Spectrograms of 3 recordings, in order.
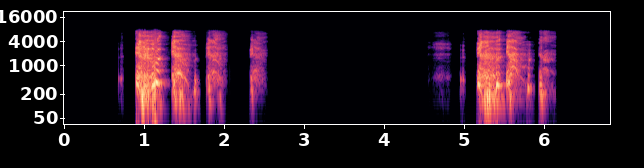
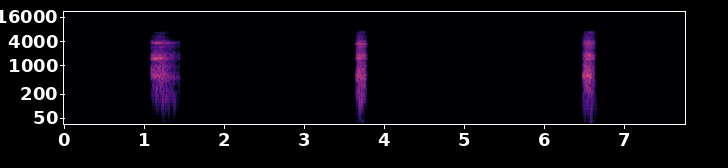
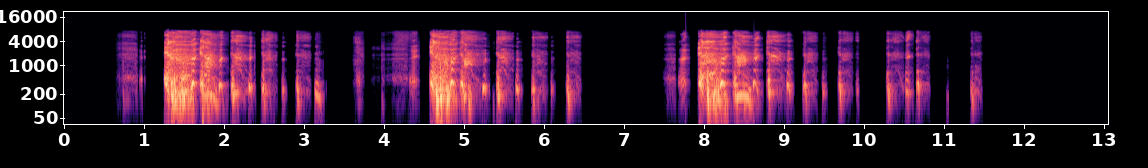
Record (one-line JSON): {"cough_length": "6.8 s", "cough_amplitude": 31118, "cough_signal_mean_std_ratio": 0.32, "exhalation_length": "7.8 s", "exhalation_amplitude": 1324, "exhalation_signal_mean_std_ratio": 0.19, "three_cough_length": "13.1 s", "three_cough_amplitude": 31650, "three_cough_signal_mean_std_ratio": 0.36, "survey_phase": "beta (2021-08-13 to 2022-03-07)", "age": "45-64", "gender": "Female", "wearing_mask": "No", "symptom_cough_any": true, "symptom_shortness_of_breath": true, "symptom_sore_throat": true, "symptom_abdominal_pain": true, "symptom_headache": true, "symptom_onset": "12 days", "smoker_status": "Ex-smoker", "respiratory_condition_asthma": false, "respiratory_condition_other": false, "recruitment_source": "REACT", "submission_delay": "5 days", "covid_test_result": "Positive", "covid_test_method": "RT-qPCR", "covid_ct_value": 36.0, "covid_ct_gene": "N gene", "influenza_a_test_result": "Negative", "influenza_b_test_result": "Negative"}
